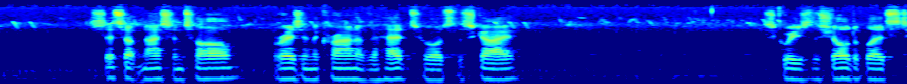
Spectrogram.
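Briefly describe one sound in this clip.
A man speaks calmly and softly, close to a microphone.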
